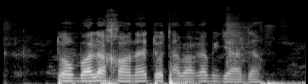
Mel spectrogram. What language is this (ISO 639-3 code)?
fas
